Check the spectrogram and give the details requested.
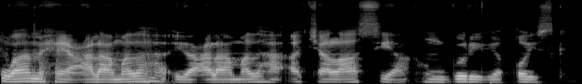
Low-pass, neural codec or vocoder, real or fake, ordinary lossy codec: none; none; real; none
